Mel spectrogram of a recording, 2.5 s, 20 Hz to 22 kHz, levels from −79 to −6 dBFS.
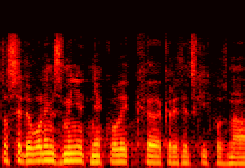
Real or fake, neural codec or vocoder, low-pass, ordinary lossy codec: real; none; 10.8 kHz; AAC, 32 kbps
